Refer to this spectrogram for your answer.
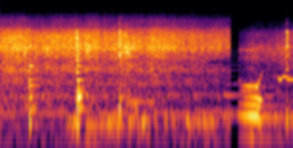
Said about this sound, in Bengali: তাই এটা ভাজা করছি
